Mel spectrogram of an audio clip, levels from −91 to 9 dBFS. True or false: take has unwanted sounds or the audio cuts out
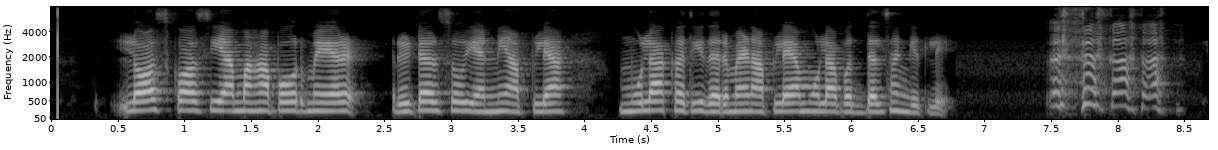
true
